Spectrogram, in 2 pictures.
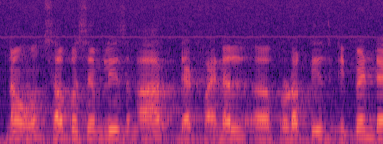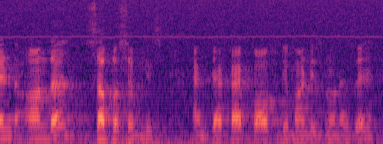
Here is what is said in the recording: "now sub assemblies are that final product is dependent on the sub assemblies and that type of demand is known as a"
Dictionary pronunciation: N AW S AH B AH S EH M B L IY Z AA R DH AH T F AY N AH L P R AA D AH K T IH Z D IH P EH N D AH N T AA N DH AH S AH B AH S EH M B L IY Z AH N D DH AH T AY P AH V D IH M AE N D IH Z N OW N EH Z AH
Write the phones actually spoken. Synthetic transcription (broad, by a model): N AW S AH B AH S EH M B L IY Z AA R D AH T F AY N AH L P R AA D AH K T IH Z D IH P EH N D AH N T AA N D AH S AH B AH S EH M B L IY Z AH N D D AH T AY P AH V D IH M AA N D IH Z N OW N EH Z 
